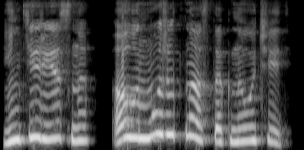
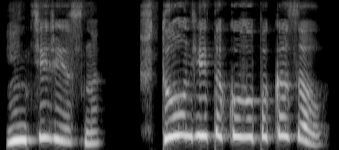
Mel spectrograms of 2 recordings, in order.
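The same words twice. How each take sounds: First: Higher, louder eager question; eager excitement. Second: Higher, louder amazed wondering; surprised wondering. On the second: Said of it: "вымолвила удивлённая подруга". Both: A narrator's reading.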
